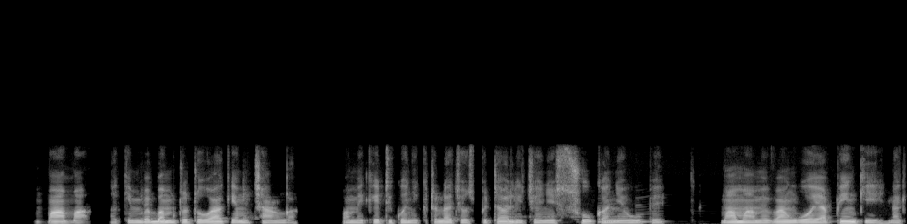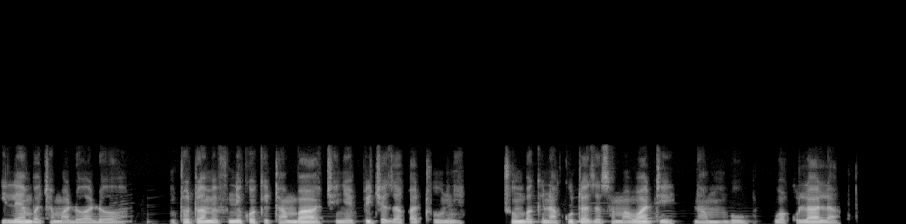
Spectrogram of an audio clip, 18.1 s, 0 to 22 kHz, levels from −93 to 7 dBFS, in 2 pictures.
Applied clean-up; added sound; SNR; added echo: neural mask model DeepFilterNet 3.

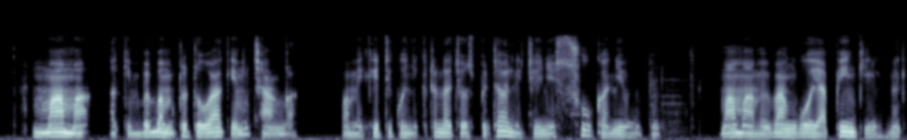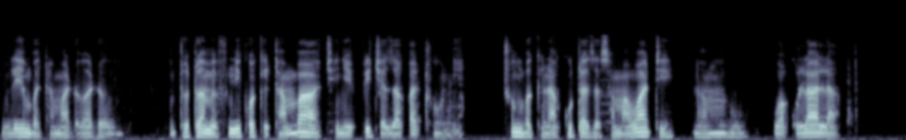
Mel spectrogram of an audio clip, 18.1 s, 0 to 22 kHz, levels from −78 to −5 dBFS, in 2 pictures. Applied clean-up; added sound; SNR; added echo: neural diffusion model UNIVERSE++.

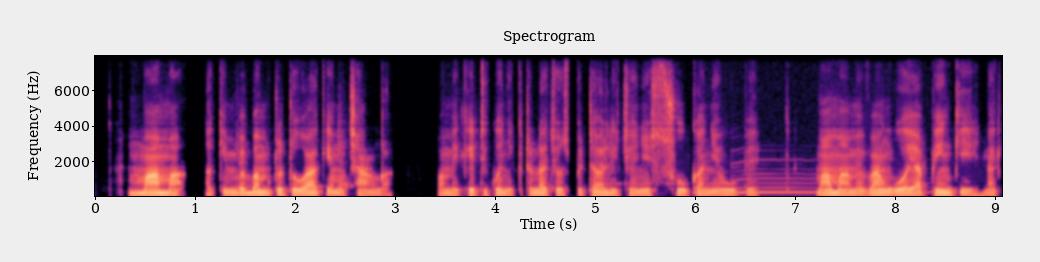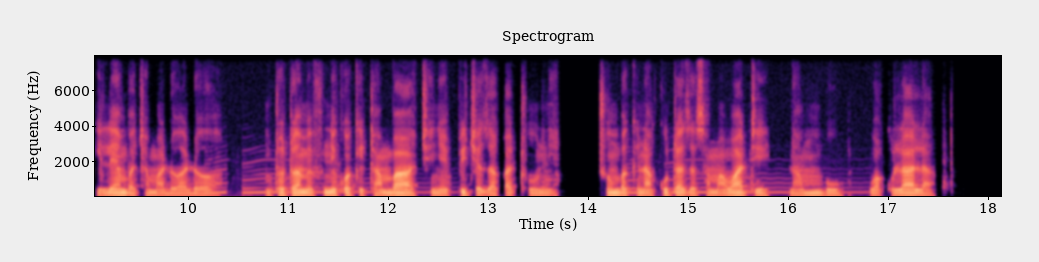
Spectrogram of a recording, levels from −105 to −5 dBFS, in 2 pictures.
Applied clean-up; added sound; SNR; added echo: none; Guitar; 16 dB; none.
